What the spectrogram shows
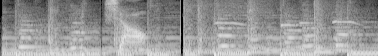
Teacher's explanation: need to use the third tone or dipping tone when pronouncing start at a neutral tone then dip to a lower pitch before ending at a higher pitch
